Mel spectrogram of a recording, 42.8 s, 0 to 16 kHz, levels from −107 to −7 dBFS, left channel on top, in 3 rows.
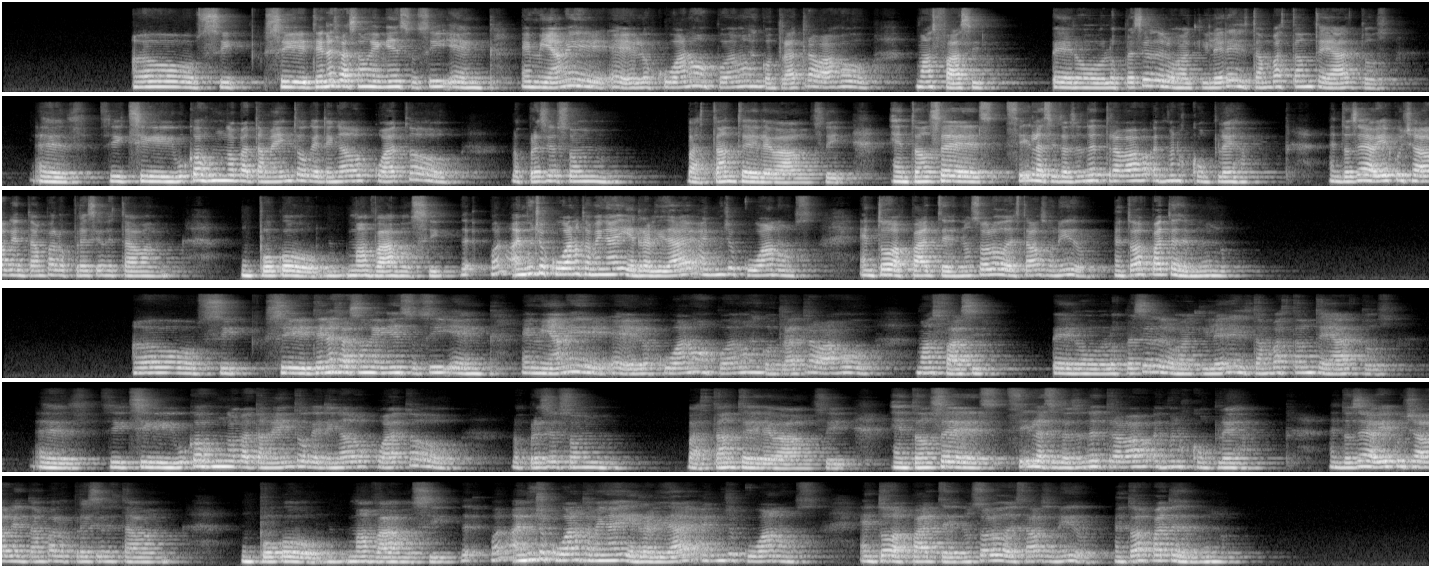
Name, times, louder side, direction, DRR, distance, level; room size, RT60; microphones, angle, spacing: voice 1, 1.3-2.3 2.6-8.6 9.1-9.8 10.5-13.8 14.6-15.0 15.3-18.7 19.4-20.4 21.1-26.7 27.5-30.2 30.9-36.5 37.1-40.8, left 2 dB, 60° left, 5 dB, 0.6 m, -23 dB
7.4 x 6.2 x 3.7 m, 0.91 s
head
